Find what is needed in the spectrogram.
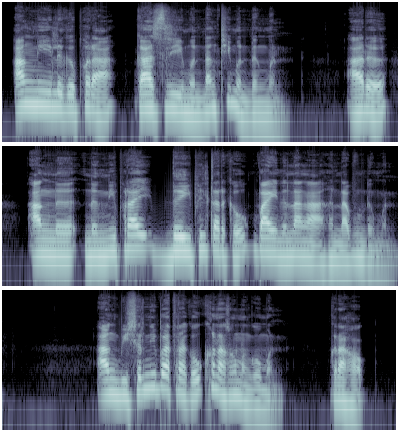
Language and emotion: Bodo, disgusted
